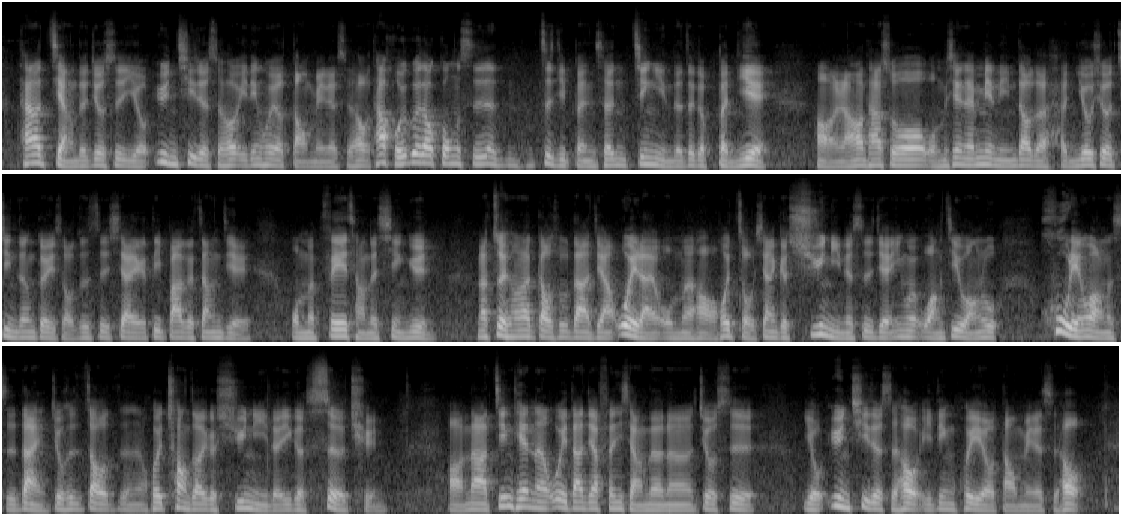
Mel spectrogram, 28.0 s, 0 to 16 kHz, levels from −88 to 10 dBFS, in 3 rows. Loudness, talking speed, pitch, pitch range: -24 LUFS, 335 characters per minute, 125 Hz, 110-140 Hz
